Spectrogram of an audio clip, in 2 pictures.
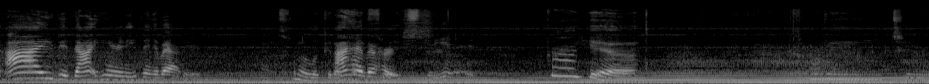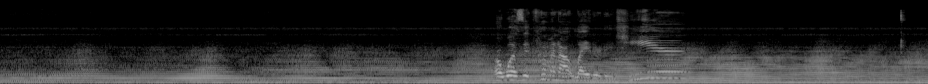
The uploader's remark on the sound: My good friend and I have some great conversations sitting on the front porch and this time, I remembered to hit record! There was no script to follow, just an honest conversation.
